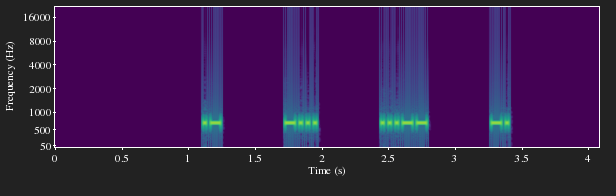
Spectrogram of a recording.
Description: Morse code, heard as a keyed tone, about 46 wpm, spaced as for 15 wpm, 700 Hz. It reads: AB3N
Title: USA Call Signs - 4 Characters - 6x Character Spacing - 45wpm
